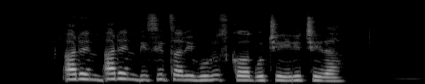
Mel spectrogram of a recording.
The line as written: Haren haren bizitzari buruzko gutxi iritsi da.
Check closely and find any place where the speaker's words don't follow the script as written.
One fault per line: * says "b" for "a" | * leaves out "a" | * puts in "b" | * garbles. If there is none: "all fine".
all fine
